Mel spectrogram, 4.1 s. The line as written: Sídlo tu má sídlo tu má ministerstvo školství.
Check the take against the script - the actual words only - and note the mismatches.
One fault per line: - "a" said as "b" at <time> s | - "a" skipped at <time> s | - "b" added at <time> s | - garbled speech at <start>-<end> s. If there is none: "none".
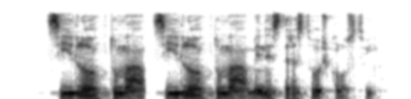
none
